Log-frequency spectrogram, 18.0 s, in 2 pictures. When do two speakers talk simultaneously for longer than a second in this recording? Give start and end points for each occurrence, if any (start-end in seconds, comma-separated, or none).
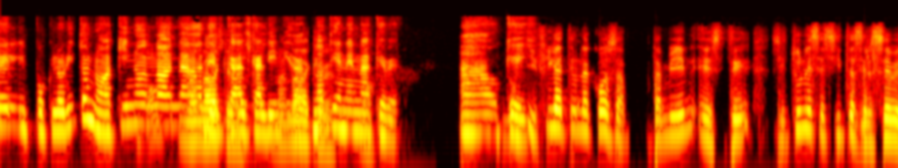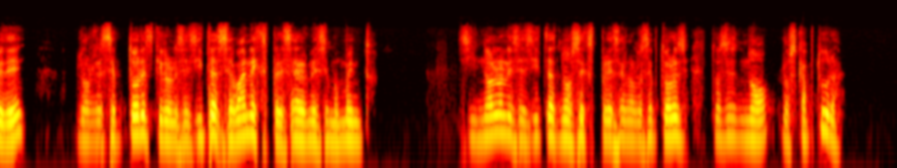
1.4-3.8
